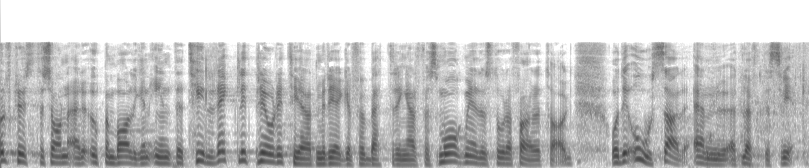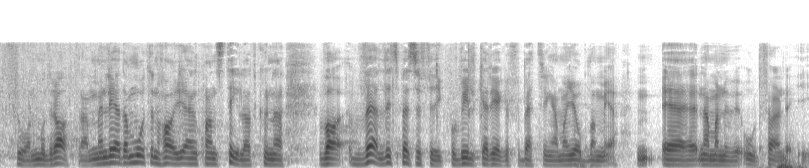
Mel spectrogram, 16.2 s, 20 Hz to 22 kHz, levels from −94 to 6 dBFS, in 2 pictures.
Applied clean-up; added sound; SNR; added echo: none; Toilet flush; 20 dB; none.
